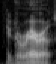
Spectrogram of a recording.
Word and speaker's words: Guerrero: Hector Guerrera. Uh, Guerrero, sorry, I said that wrong.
